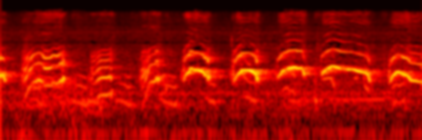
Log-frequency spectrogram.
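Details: Lagotto Romagnolo puppies of the A litter in Hamburg, six days old, giving rapid high whimpering squeals, each arching upward then falling, about two per second in a steady series.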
